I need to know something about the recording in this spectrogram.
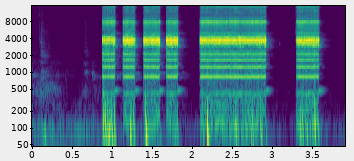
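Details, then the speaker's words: Tanita Mfg. Co. No 2 Fire Alarm (heat alarm, sounds at 145–165 F), battery fitted, triggered via bottom test strip: harsh high buzzing horn in short bursts then one long blast, steady pitch; pitch seems a bit lower than a similar unit; alarm sounder working. "sounds a bit lower anyways that's pretty cool um really interesting I'm glad they work"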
